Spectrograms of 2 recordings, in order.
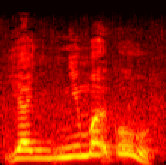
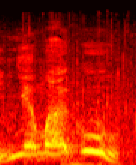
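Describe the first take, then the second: First: High scared cry. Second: Very high panicked shriek. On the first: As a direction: plead in panic, pitched up. Terrified student refusing to jump. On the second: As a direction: shriek it in terror. Terrified student repeating refusal. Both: Acted.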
